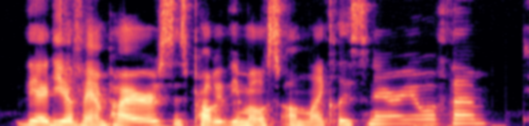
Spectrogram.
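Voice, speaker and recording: A woman uses a normal speaking voice at medium pitch, speaking at a fairly quick pace with ordinary pitch variation. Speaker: podcast host. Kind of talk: casual chat.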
